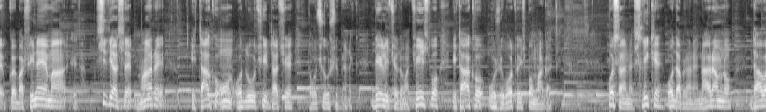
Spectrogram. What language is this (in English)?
Croatian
